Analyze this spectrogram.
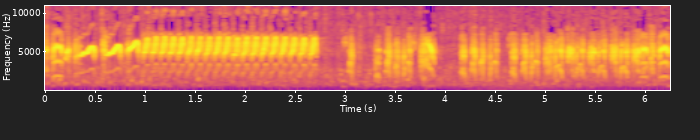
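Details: A sogon sings sharp trotol: looping high whistles open a quick, steady trill of repeated piercing notes, followed by a pause and bursts of abrupt, varied chirps.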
